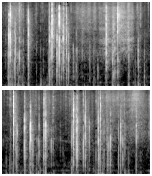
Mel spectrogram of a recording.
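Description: A flat, blue, crinkly plastic packet, empty or thin, is held in one hand and crinkled and scratched with fingertips and nails. The result is a quiet, steady stream of sharp, bright crackles and crinkly snaps over a soft low rumble, with brief louder bursts scattered throughout.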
